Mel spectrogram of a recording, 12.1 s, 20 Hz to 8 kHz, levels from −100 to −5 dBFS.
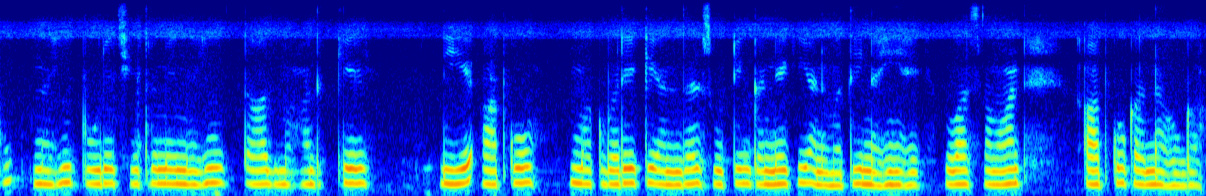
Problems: none marked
